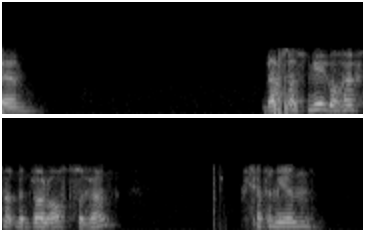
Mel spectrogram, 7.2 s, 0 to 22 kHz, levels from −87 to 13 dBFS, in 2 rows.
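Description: The speech has a buzzy, gravelly roughness throughout, with a narrow band running from about 250 Hz to 3.4 kHz. This is plainly audible GSM full-rate codec damage. The codec models the vocal tract and drives it with a coarse, regularly spaced pulse excitation, which fits the 13 kbps full-rate coder. The voice also breaks into squawks and gargling from 2.70 to 2.95 s and again from 5.72 to 5.84 s. These are GSM bit errors, where corrupted filter, pitch or gain values distort the decoded speech over a run of frames.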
